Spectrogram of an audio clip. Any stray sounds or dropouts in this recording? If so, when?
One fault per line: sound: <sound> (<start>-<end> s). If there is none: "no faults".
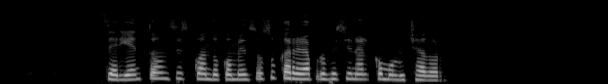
no faults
